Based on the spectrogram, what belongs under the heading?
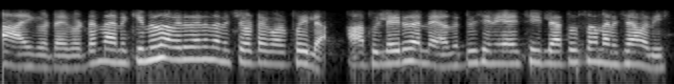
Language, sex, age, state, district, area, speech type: Malayalam, female, 30-45, Kerala, Idukki, rural, conversation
